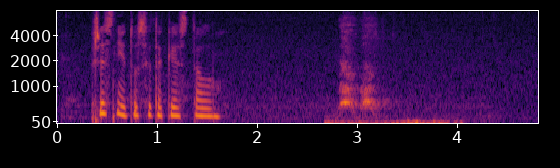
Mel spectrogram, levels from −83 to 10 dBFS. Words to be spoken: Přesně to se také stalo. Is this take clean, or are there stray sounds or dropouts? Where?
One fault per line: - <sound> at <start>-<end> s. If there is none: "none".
- bark at 2.7-4.1 s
